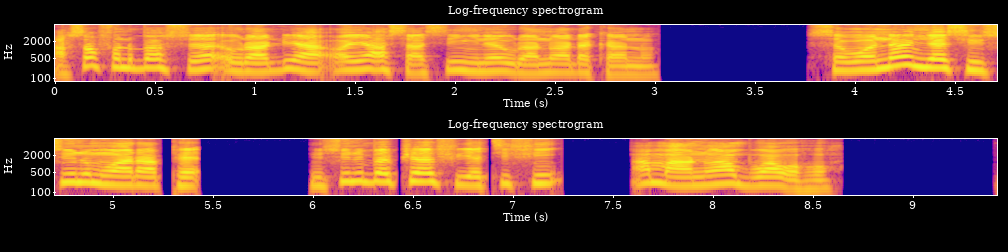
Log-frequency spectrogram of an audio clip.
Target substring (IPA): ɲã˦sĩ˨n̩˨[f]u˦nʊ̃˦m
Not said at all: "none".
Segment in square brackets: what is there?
s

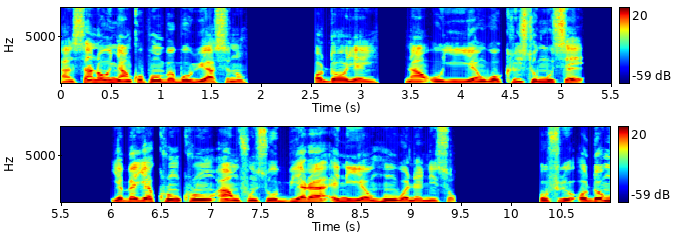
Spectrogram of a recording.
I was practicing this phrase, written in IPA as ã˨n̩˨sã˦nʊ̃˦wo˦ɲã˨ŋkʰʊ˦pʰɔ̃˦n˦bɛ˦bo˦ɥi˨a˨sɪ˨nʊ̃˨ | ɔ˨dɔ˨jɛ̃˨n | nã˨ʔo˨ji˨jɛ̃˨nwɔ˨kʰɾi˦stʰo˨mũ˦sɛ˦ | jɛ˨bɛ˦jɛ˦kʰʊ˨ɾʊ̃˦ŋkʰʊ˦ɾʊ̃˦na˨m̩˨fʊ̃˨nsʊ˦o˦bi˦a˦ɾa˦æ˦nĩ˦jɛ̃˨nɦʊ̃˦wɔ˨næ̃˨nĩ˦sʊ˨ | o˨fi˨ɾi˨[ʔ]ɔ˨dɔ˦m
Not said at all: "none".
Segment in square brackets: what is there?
ʔ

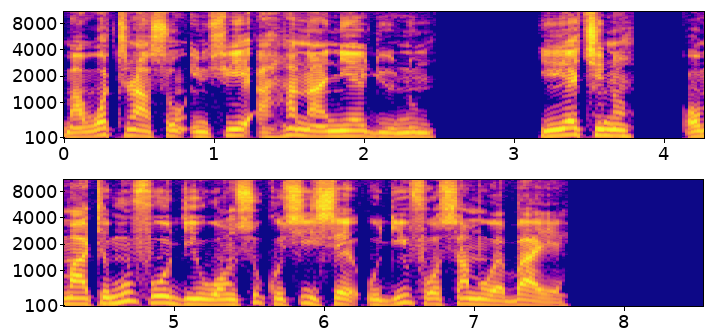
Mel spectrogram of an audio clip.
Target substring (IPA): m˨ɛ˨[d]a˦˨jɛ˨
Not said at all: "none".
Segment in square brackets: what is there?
b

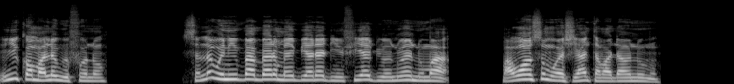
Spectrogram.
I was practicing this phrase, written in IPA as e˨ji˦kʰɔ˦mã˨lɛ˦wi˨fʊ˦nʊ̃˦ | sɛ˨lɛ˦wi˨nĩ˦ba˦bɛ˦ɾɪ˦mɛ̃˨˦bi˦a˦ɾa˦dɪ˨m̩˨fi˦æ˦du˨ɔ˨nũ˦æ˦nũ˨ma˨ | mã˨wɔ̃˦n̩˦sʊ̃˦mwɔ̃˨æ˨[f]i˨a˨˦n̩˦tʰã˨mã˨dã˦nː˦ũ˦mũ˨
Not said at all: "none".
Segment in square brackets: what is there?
ɕ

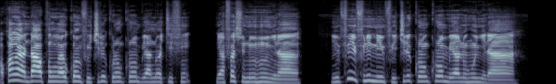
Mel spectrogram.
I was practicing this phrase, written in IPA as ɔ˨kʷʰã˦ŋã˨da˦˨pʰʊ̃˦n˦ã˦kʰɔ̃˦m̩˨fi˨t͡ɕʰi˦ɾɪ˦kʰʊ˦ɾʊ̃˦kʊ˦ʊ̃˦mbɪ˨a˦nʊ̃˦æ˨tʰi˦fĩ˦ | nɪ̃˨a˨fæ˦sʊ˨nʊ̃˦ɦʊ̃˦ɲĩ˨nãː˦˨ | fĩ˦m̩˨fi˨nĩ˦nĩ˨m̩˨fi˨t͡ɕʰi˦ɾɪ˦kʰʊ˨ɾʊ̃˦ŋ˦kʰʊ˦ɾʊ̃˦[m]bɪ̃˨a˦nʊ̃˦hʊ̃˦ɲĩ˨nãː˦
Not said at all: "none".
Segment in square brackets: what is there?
m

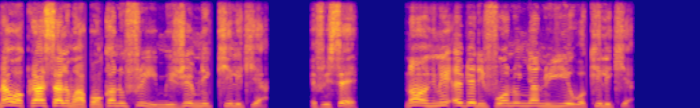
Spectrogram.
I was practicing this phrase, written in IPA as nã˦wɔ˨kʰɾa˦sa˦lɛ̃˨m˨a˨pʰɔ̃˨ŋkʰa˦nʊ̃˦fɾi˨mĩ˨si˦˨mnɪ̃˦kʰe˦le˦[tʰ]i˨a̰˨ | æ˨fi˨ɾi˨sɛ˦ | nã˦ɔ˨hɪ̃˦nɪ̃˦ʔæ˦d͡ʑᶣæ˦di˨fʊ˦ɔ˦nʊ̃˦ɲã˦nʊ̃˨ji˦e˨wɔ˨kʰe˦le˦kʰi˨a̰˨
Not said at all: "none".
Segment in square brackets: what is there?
kʰ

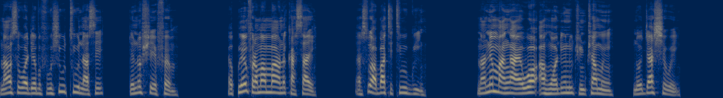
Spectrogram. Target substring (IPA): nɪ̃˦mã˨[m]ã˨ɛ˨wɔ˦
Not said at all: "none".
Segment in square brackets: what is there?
ŋ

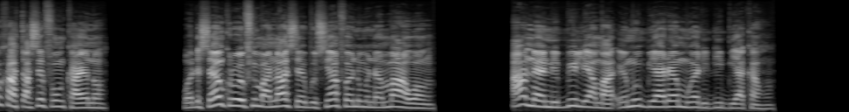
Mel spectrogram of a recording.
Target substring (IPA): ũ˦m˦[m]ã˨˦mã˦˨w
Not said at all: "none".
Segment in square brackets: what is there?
n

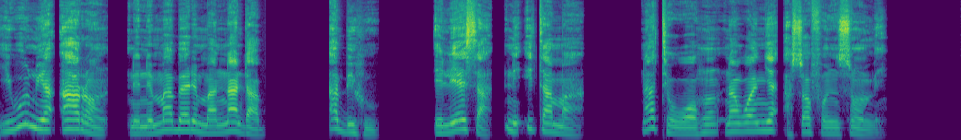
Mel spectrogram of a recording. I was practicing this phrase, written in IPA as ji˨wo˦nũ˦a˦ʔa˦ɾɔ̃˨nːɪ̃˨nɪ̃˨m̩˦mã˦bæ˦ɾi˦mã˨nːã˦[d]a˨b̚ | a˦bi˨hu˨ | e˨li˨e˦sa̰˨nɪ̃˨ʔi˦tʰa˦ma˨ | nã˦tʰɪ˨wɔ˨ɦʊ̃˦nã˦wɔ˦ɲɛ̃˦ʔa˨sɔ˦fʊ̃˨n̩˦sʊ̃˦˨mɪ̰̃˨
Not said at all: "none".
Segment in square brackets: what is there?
d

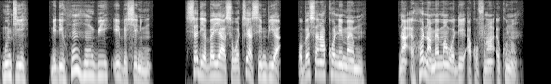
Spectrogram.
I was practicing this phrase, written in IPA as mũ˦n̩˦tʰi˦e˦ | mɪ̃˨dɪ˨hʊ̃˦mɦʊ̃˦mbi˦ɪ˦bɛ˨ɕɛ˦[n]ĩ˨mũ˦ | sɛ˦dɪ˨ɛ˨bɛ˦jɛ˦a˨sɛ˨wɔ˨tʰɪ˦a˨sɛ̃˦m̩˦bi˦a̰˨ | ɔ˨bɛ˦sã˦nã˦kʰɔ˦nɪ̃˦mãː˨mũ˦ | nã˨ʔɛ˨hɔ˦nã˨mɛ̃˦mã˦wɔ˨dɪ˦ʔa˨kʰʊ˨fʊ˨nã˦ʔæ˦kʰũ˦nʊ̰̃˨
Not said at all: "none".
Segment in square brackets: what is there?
n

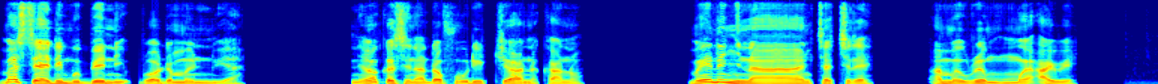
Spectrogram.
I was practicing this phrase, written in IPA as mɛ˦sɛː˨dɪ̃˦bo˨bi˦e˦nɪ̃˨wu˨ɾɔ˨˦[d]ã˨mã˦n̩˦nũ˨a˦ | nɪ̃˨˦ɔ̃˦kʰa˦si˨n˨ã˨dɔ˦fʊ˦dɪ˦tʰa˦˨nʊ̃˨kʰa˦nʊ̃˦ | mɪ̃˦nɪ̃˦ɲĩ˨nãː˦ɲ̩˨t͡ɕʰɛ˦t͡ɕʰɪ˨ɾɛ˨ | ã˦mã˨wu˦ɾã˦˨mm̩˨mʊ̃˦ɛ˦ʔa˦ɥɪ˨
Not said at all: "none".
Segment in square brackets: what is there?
d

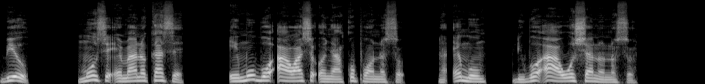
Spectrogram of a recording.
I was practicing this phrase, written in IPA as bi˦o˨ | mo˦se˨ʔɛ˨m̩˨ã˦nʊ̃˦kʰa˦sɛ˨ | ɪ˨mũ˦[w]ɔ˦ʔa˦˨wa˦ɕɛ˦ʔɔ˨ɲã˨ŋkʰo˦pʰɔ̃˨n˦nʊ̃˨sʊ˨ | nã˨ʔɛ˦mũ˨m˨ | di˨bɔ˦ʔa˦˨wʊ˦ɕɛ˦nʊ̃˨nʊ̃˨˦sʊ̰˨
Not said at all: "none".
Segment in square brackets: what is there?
b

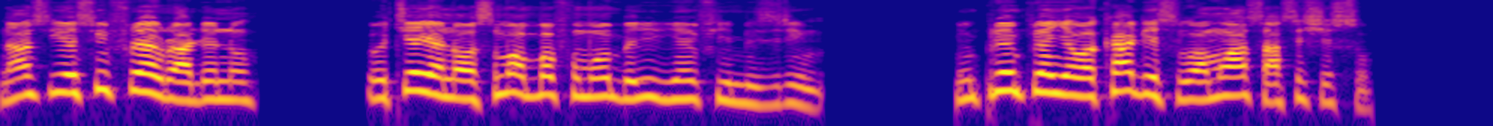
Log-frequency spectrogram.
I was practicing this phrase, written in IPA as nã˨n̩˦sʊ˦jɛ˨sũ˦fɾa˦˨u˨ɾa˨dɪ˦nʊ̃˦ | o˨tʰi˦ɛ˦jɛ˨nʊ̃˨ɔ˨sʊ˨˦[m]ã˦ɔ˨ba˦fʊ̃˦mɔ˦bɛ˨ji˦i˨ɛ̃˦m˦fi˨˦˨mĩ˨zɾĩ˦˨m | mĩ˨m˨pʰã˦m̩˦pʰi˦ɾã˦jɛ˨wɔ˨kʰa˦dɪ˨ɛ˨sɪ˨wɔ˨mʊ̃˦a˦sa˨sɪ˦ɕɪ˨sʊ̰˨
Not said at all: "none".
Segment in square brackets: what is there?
m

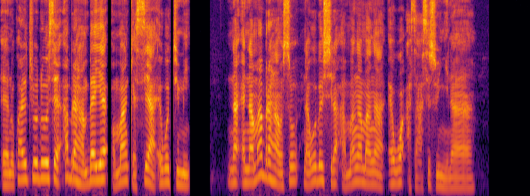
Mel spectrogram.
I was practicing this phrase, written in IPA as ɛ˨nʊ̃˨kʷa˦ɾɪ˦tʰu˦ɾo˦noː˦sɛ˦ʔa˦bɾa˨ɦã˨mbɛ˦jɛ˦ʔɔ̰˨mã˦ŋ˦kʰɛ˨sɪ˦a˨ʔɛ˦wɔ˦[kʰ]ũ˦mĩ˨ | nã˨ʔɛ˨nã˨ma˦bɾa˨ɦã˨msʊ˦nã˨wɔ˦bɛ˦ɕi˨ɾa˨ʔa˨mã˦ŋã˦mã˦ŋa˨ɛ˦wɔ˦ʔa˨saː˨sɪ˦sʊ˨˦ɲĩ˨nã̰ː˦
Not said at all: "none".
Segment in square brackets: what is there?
tʰ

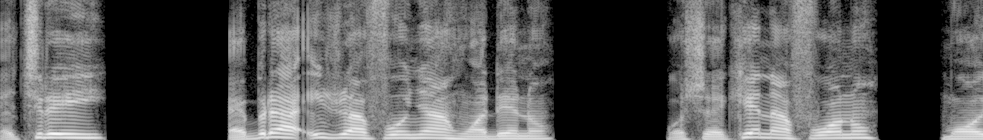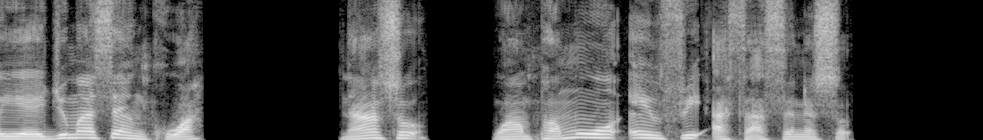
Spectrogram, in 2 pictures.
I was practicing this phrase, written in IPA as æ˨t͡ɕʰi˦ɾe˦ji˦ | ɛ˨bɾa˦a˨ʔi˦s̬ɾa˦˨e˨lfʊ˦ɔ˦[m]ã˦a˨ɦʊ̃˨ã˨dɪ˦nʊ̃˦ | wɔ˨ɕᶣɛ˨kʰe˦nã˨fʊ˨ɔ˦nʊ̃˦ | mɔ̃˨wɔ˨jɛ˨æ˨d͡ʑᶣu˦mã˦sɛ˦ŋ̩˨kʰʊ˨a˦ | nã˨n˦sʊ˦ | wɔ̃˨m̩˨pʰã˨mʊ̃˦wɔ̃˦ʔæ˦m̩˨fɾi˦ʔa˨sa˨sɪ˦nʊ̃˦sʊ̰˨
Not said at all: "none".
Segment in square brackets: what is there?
ɲ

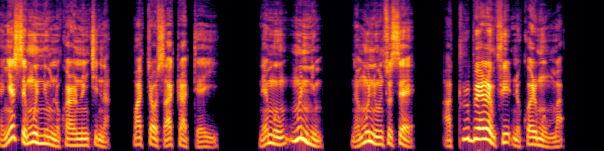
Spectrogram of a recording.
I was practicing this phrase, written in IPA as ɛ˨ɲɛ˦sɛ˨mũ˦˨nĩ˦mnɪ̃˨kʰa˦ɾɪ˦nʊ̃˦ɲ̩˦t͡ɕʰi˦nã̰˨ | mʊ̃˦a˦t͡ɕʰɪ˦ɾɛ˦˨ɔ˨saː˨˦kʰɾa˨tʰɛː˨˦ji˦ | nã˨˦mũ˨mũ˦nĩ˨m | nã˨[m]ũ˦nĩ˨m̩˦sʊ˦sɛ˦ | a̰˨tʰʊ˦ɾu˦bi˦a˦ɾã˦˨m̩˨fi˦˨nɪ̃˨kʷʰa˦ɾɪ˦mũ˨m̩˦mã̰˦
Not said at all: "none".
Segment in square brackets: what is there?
m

